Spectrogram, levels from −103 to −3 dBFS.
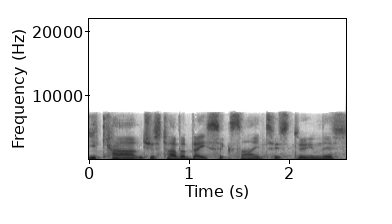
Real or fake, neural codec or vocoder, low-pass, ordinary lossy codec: fake; codec, 16 kHz, 2 kbps, X-Codec, HuBERT features, trained on general audio; 7.2 kHz; AAC, 48 kbps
